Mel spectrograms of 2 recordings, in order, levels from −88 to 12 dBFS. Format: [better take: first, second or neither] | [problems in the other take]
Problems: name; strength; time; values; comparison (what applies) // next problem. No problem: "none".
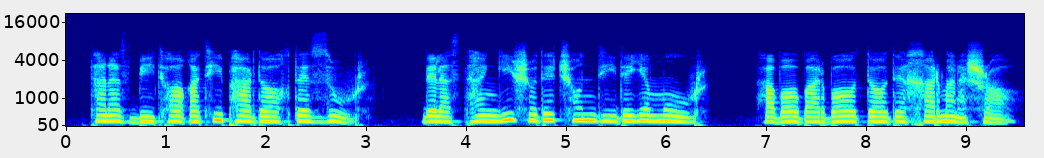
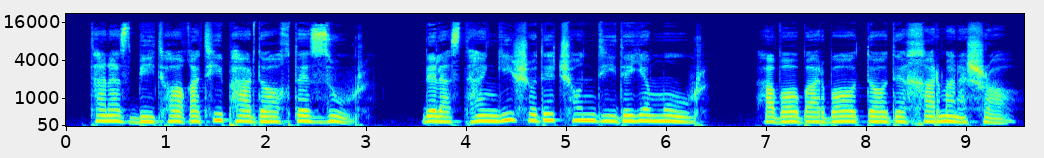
second | muffled; slightly; fading above 3.5 kHz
